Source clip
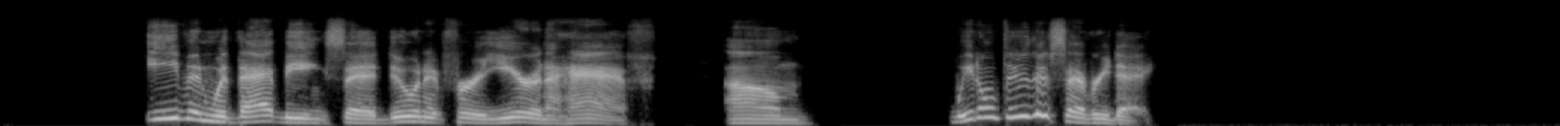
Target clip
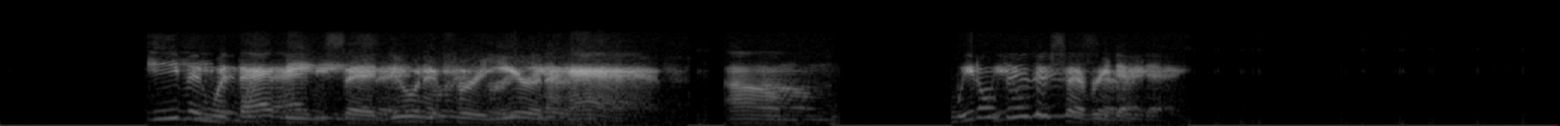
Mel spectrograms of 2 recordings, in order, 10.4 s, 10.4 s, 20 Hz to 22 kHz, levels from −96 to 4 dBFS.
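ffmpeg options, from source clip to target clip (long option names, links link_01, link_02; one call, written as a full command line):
ffmpeg -i in.wav -filter_complex "[0:a]asettb=1/sr,asplit=3[link_01][link_02][link_03];[link_01]atrim=end=1.864[link_04];[link_02]atrim=start=1.86:end=4.15,asetpts=PTS-STARTPTS,afade=type=in:duration=0.004:curve=qsin,afade=type=out:start_time=2.286:duration=0.004:curve=qsin,aeval=exprs='val(0)+0.5*0.0188*sgn(val(0))':channel_layout=same[link_05];[link_03]atrim=start=4.146[link_06];[link_04][link_05]acrossfade=duration=0.004:curve1=hsin:curve2=qsin[link_07];[link_07][link_06]acrossfade=duration=0.004:curve1=qsin:curve2=hsin,bandpass=frequency=2200:width_type=q:width=15:csg=0,aecho=1:1:198.3|233.2:0.355|0.282" -ar 16000 -c:a pcm_alaw out.wav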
